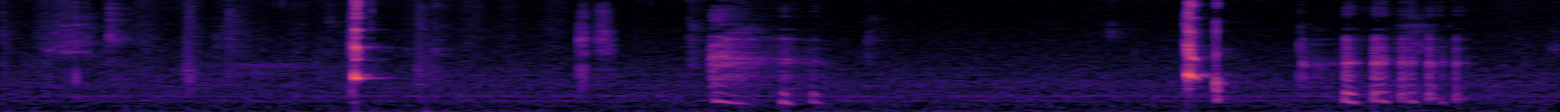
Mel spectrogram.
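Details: Young child with hiccups, whole body moving with each one, recorded on a Flip Video camcorder: two sharp, abrupt hiccups a few seconds apart with soft breathing and small vocal noises between.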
